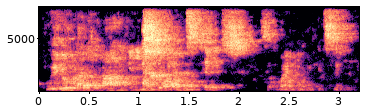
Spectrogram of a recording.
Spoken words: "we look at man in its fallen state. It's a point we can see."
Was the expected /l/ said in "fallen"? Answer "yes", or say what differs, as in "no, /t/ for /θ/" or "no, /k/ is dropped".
no, /l/ is dropped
